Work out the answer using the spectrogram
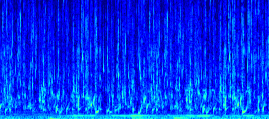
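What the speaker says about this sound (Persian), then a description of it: "کمی که جلوتر می‌روید صدای نهر آب در جلوی شما توجه" A flowing stream of water in a calm relaxation setting, with a steady, busy burbling rush that continues without break, close and moderately soft.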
